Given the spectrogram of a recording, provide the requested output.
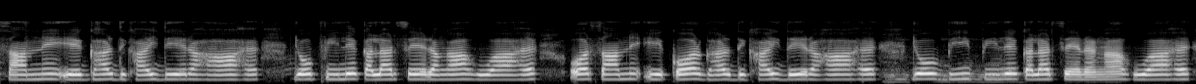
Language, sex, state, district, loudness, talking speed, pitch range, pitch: Hindi, female, Uttar Pradesh, Jalaun, -13 LUFS, 155 wpm, 230-240 Hz, 235 Hz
